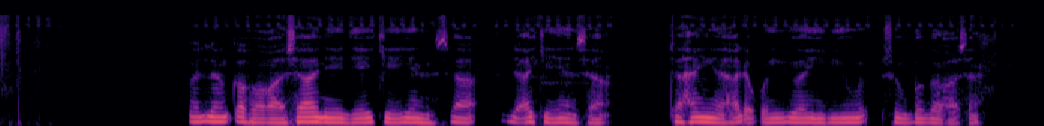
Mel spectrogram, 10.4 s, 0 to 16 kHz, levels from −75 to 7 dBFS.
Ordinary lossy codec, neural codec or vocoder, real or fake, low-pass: none; vocoder, 22.05 kHz, 80 mel bands, Vocos; fake; 9.9 kHz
